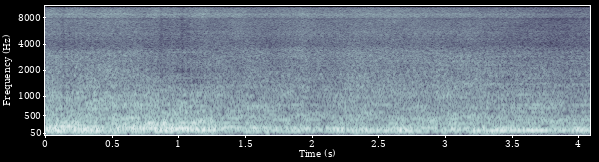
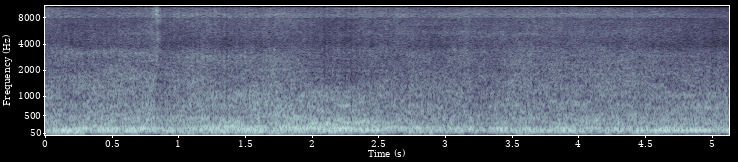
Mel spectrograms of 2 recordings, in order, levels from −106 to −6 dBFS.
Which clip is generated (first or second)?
first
